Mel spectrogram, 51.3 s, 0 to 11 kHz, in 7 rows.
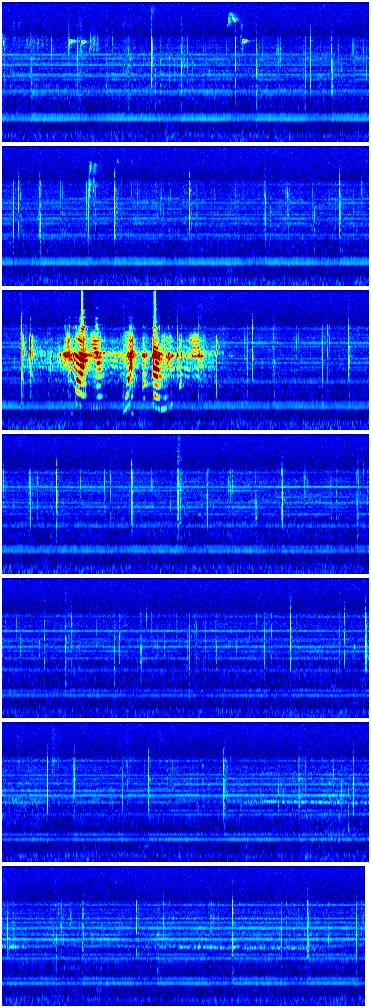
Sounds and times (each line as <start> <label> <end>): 15.7 female voice warning about trains 19.0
